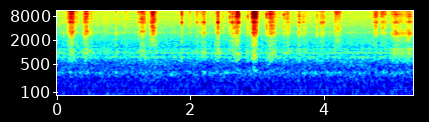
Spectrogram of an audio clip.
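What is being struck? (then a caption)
Fountain pen nib on drawing paper. A black fountain pen's metal nib scratches short strokes across a flat sheet of drawing paper while drawing a face with a hat. Quiet, bright, dry scratches come in an uneven series of brief strokes over a faint steady low hum.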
